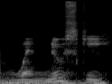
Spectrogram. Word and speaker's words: Winooski: do have a correction the place that I'm going to is in wusi Vermont not whatever I uh previously said I mispronounced it as usual uh almost done here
